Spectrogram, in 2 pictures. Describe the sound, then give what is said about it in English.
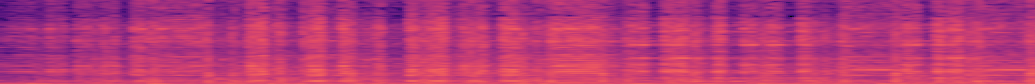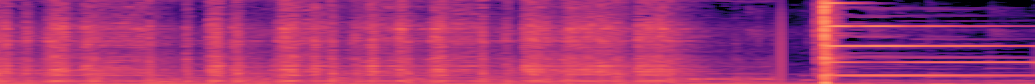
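A food printer prints a meal of hay and a bowl of oats for a horse, running with a steady, busy mechanical whirring and rapid clicking for about seven seconds, then stops with a sharp click and a bright, ringing chime. “Your meal is being printed.”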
